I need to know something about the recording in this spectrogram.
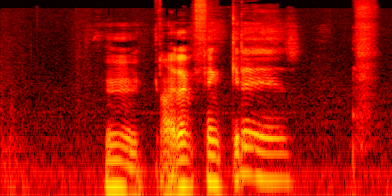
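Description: A young man speaks calmly and evenly close by.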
